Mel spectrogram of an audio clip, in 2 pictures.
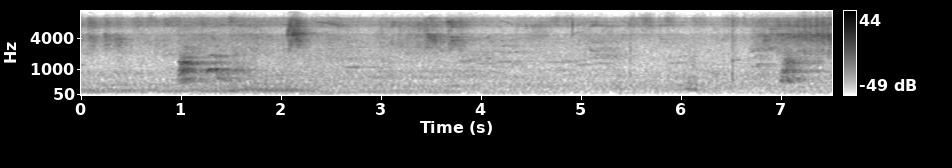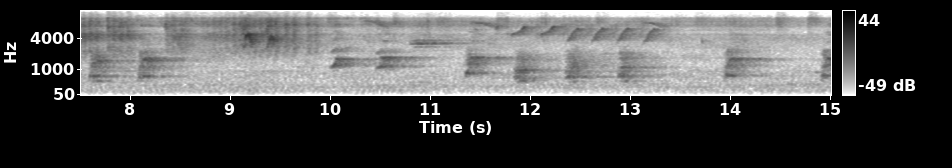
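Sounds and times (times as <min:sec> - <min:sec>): dog barking: 0:01.0 - 0:01.8, 0:07.0 - 0:08.5, 0:10.0 - 0:13.3, 0:14.0 - 0:15.0
bird chirping: 0:07.0 - 0:14.3.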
